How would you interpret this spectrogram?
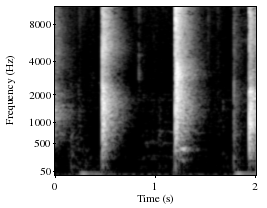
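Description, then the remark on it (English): Three sharp, loud hand claps made to synchronize the sound of a recording, spaced roughly evenly with pauses between them, each preceded by a softer rustle. No one talks. “We should just clap a couple times to synchronize all the sound.”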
